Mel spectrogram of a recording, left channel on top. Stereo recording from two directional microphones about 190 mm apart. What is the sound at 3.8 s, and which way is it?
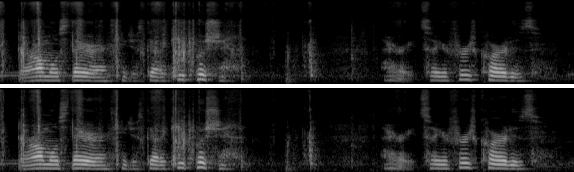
Speech, 55° right (ahead or behind).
